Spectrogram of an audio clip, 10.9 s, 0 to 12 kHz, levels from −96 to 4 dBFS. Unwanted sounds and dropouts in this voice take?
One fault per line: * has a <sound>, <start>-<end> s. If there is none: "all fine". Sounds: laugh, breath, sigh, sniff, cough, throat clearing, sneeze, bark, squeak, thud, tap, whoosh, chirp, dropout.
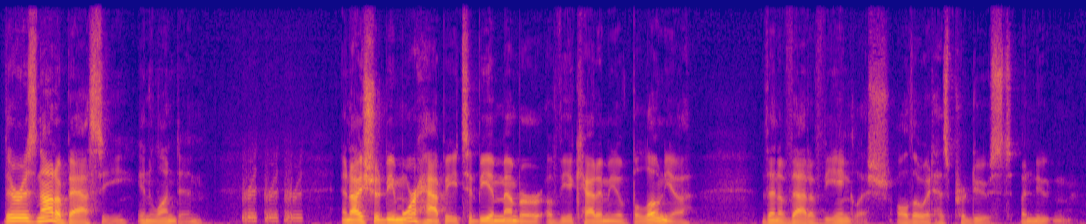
* has a laugh, 2.4-3.0 s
